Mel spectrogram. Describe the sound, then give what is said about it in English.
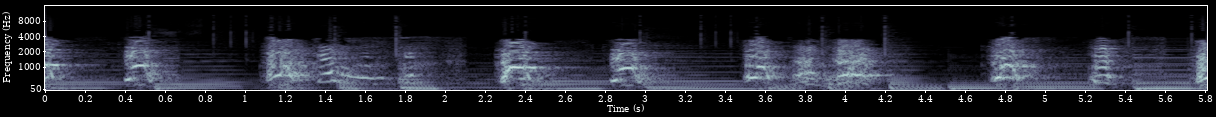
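A dog barks over and over in quick, rhythmic bursts, loud, the barks rising and falling in pitch almost like a tune, with no pauses of silence between them, in a jingle about Mike Vick's dog on The Don and Mike Show on WJFK. “There was an athlete, had a dog, and Mike Vick was his name.”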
